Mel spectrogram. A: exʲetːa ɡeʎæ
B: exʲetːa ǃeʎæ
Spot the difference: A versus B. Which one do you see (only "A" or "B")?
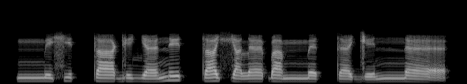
A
